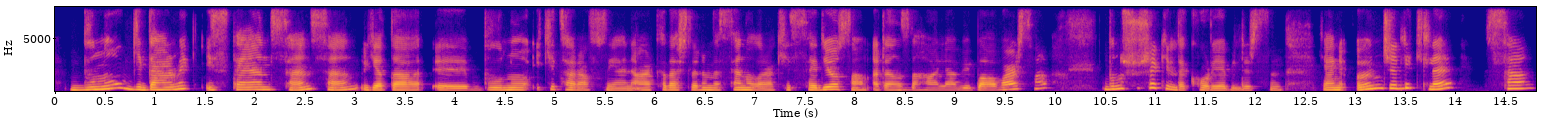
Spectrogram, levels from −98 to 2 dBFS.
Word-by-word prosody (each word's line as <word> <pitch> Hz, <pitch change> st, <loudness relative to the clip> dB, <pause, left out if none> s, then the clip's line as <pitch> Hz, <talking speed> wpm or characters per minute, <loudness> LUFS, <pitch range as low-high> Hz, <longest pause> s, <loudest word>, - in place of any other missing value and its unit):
bunu 250 Hz, -, +3 dB
gidermek 230 Hz, +5 st, +3 dB
isteyen 225 Hz, +1 st, 0 dB
sensen 225 Hz, +1 st, -1 dB
ya 185 Hz, -2 st, +2 dB
da, 180 Hz, 0 st, +2 dB
eee, 175 Hz, -2 st, 0 dB, 0.2 s
bunu 195 Hz, -1 st, 0 dB
2 200 Hz, +5 st, -7 dB
taraflı, 180 Hz, -4 st, -4 dB
yani 175 Hz, 0 st, -6 dB
arkadaşların 190 Hz, +1 st, -2 dB
ve 185 Hz, -, -5 dB
sen 200 Hz, +2 st, -1 dB
olarak 180 Hz, -2 st, -3 dB
hissediyorsan, 195 Hz, +1 st, +1 dB
aranızda 185 Hz, +1 st, -4 dB
hâlâ 180 Hz, 0 st, -7 dB
bir 185 Hz, 0 st, -6 dB
bağ 180 Hz, 0 st, +2 dB
varsa, 260 Hz, +9 st, 0 dB, 0.6 s
bunu 265 Hz, +5 st, +3 dB
şu 335 Hz, +3 st, -6 dB
şekilde 290 Hz, -, +1 dB
koruyabilirsin. 175 Hz, -2 st, -4 dB, 0.4 s
Yani 200 Hz, 0 st, +2 dB
öncelikle 325 Hz, -, +4 dB, 0.3 s
sen, 310 Hz, +3 st, +1 dB
200 Hz, 115 wpm, -22 LUFS, 185-245 Hz, 0.6 s, öncelikle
